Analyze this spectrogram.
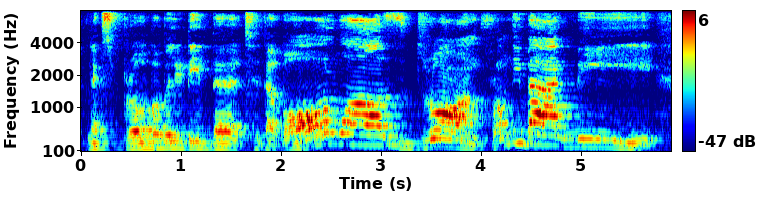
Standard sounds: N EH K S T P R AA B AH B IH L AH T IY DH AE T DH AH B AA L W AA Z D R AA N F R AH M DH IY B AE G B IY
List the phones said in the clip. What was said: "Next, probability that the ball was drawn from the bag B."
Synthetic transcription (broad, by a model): N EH K S T P R AA B AH B IH L AH T IY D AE T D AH B AA L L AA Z D R AA N F R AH M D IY B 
